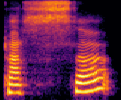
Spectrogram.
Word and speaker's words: cassa: So double S between two vowels is pronounced S. Instead, one S between two vowels is pronounced Z.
